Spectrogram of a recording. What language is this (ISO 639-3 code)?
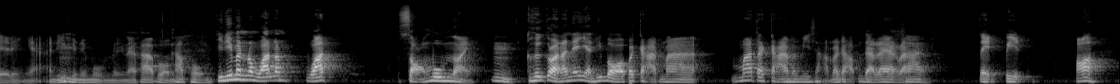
tha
